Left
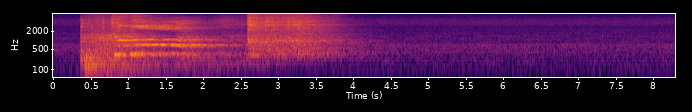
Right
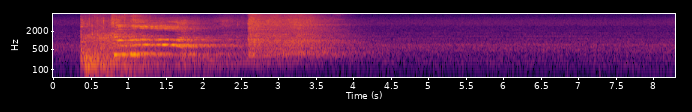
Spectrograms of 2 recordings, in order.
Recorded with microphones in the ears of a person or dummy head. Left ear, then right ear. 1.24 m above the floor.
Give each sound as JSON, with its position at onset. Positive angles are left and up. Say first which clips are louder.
{"t": 0.4, "sound": "a shout", "louder": "right 2 dB", "side_deg": -5, "distance_m": 1.4}
{"t": 2.6, "sound": "crushing", "louder": "left 2 dB", "side_deg": 55, "distance_m": 3.0}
